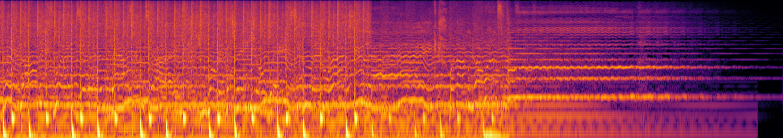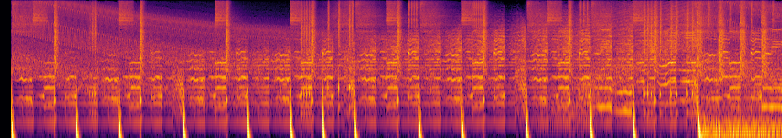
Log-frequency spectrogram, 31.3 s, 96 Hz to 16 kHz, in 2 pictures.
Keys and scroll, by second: 29.9 ctrl+space.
